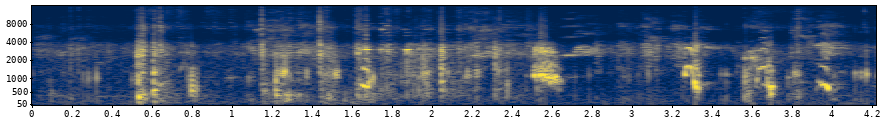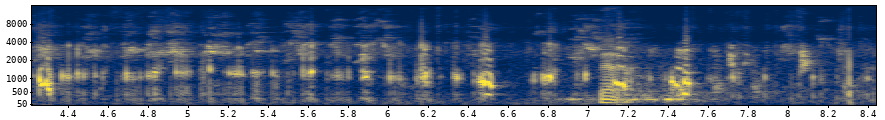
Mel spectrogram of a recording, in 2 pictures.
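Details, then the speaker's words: Laying hen, overheated under a hot roof, with repeated rough, snorting breath noises: heavy snoring, a sign of labored noisy breathing in a chicken. "ini mau saya ambil saya taruh di tempat yang dingin karena apa ini dia itu ngorok sekali ini"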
